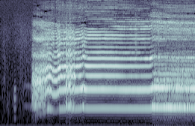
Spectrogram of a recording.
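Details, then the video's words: Crowing of a Denizli rooster, with rooster and hen mating: brief faint clucks, then a loud crow bursts in with a wavering, throaty opening and settles into a long sustained, even note that swells slightly louder toward the close. "denizli horozu otusu"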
